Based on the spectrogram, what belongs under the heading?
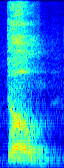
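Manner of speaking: loud booming door slam imitated. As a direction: slam it out like a heavy cell door. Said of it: "one sound that always made me jump".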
